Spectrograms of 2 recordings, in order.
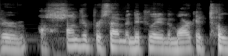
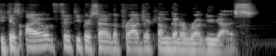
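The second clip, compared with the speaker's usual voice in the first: usual speaking voice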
